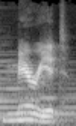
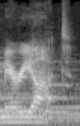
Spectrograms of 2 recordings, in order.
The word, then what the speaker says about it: Marriott: so by the way side note it is pronounced mariette not Marriott the guy himself mr.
